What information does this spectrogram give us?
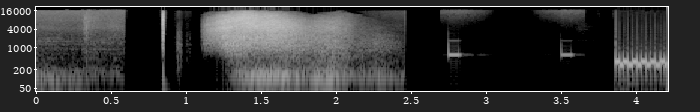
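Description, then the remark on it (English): A brief whoosh, then two short electronic beeps a moment apart, followed by a steady buzzy phone tone starting up: an outgoing phone call ringing with no answer. Clear, no talking. “So just for anyone who has come back in, we are on the phone to the PK potentially.”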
